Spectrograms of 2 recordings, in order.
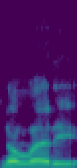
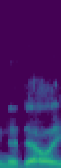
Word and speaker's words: Naledi: It's Nadali, or it's Naledi actually. Okay, have you seen this? I always say Nadali because I say it wrong.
